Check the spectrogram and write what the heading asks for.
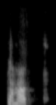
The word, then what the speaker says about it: stopped: Stopped. Mm-hmm. Yes. So it should be T at the end, stopped.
